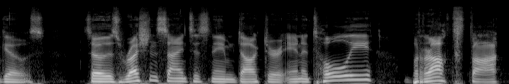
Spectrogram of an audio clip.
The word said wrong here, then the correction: Brouchkov: I don't know how to say his name. Brouchkov.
